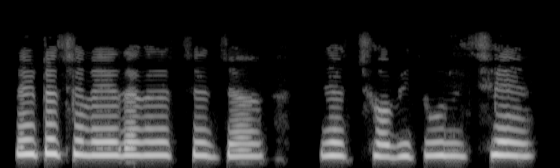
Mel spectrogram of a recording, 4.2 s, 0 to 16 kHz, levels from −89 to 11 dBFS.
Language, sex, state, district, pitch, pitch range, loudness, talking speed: Bengali, female, West Bengal, Malda, 285 Hz, 270-290 Hz, -17 LUFS, 115 wpm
